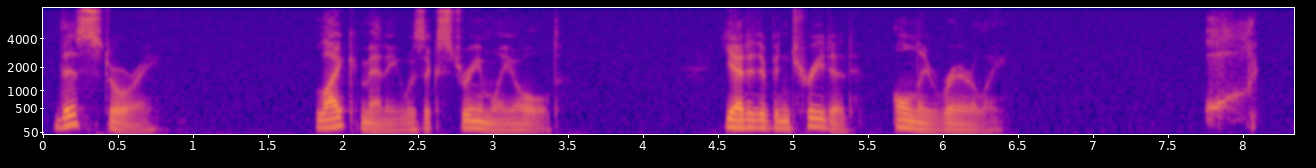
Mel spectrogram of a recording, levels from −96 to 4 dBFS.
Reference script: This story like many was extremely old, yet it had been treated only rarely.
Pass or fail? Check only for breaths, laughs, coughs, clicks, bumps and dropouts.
fail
